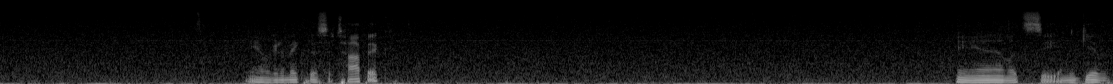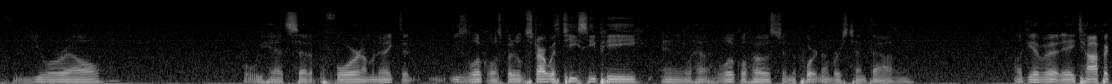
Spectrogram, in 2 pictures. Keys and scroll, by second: 11.8 ctrl+c, 16.0 ctrl+v, 19.9-22.2 typing.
